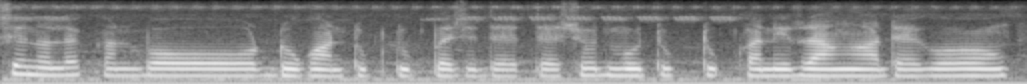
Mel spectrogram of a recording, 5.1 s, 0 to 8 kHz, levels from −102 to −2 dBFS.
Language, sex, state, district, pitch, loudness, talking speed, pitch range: Chakma, female, Tripura, Dhalai, 205 Hz, -15 LUFS, 175 wpm, 200-210 Hz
